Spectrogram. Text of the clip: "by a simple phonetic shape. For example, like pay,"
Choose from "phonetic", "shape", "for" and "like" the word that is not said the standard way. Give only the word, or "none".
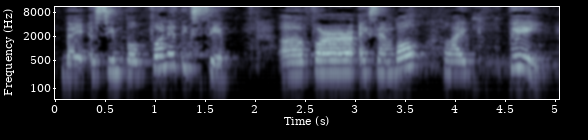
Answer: shape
